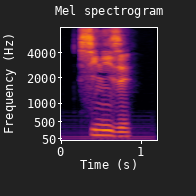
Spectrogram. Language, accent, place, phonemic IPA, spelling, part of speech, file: French, France, Lyon, /si.ni.ze/, siniser, verb, LL-Q150 (fra)-siniser.wav
- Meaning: to sinicize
